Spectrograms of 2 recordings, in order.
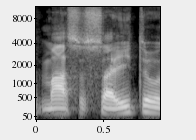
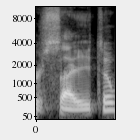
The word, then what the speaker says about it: Saito: larry zabisko there is masasaito is going to be with him or mr saeeta whichever way you'd like to pronounce it both are acceptable there's eric bischoff and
